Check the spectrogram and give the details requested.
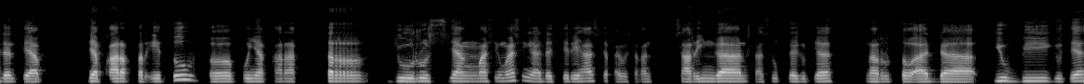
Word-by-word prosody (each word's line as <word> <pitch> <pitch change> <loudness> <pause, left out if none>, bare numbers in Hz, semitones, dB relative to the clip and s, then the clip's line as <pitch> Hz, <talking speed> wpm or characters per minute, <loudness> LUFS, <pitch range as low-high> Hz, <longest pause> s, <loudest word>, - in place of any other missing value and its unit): dan 140 -1 +2
tiap 135 +3 +1 0.4
tiap 145 -2 +5
karakter 140 0 +4
itu, 205 +10 +1
eee, 135 0 +1
punya 140 -1 -1
karakter 140 +1 -1 0.2
jurus 145 0 0
yang 140 -2 +1
masing-masing 150 +3 -1
ada 135 -1 -2
ciri 135 +1 -5
khasnya, 150 +1 -4
kayak 125 - -11
misalkan 125 0 -12 0.2
sharingan, 140 +2 +3
Sasuke 140 +3 -6
gitu 130 +1 -13
ya, 140 0 +3 0.4
Naruto 130 0 -2
ada 125 -1 +3 0.2
kyubi 150 -1 -2
gitu 135 +1 -10
140 Hz, 135 wpm, -24 LUFS, 135-145 Hz, 0.4 s, tiap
